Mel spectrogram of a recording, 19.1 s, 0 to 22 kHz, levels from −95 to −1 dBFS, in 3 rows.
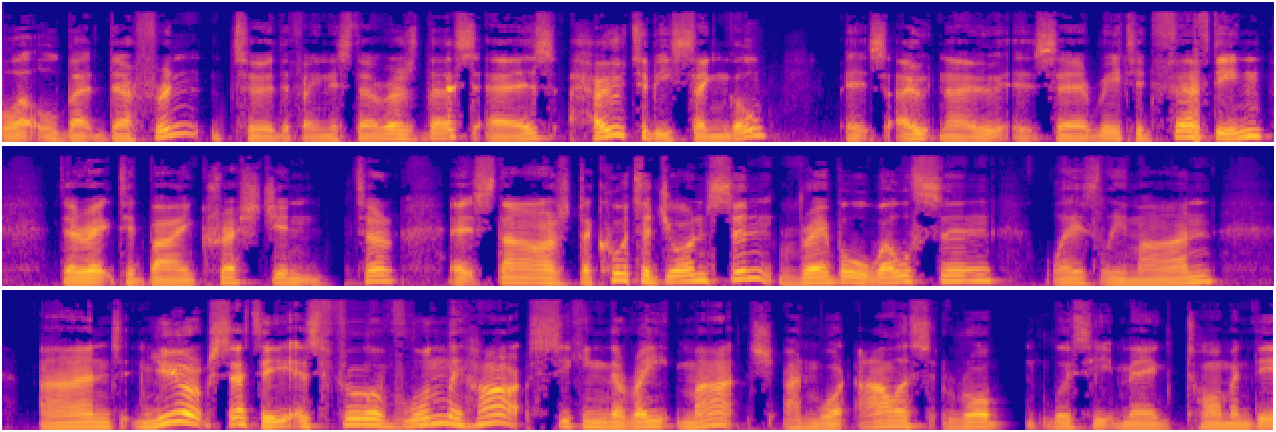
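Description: Just after "to the finest hours", at 2.17 to 2.38 s, a burst of packet loss leaves about 40 ms missing. The receiver carries the last sound forward and fades it, so a spectrogram shows smeared, decaying energy before the audio resumes further on.

At 5.96 s, after "uh rated", a repeated buffer plays one 10 ms piece twice more. It is heard as a brief buzz, and the waveform shows identical copies with hard joins.

A second burst of packet loss, at 7.97 to 8.09 s, drops about 100 ms. The concealment continues the last sound and fades it, visible as a dimming smear.

Short concealed packet loss at 14.47 to 14.53 s hides about 40 ms behind a brief smear, seen as a slightly blurred patch in the spectrogram.

At 14.68 to 14.72 s, just before "lonely hearts seeking the", a repeated buffer loops a 10 ms piece four extra times. This makes a buzzy stutter, with a row of identical cycles in the waveform.

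At 17.67 to 17.85 s, about 160 ms of audio is gone. The continued last sound fades into roughly 60 ms of silence, which shows as a flat line in the waveform. This is likely a long network dropout.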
